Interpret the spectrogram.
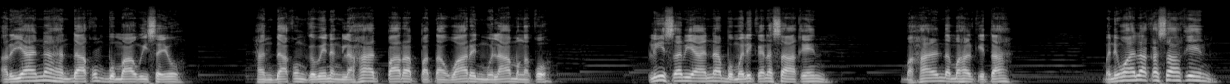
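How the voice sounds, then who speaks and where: A man's voice: mid-range voice, normal speed, long pauses, clear, resonant tone, lightly acted. A man with a Filipino accent voicing an earnest young lover pleading with his lost love in a dramatized story. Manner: pleading, emphatic. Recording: music bed under the voice.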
